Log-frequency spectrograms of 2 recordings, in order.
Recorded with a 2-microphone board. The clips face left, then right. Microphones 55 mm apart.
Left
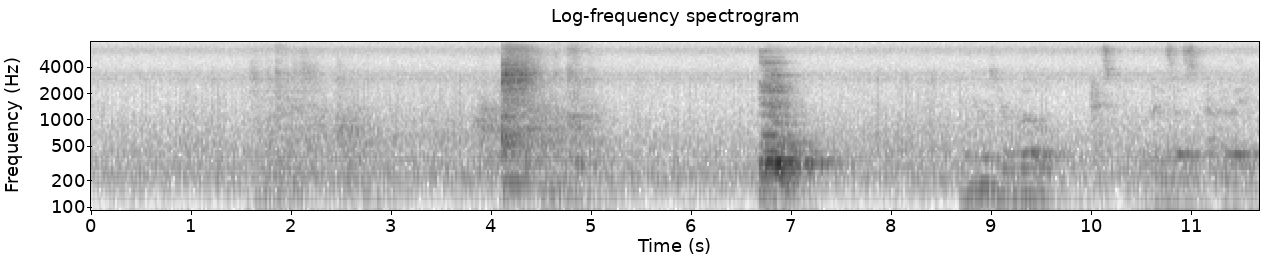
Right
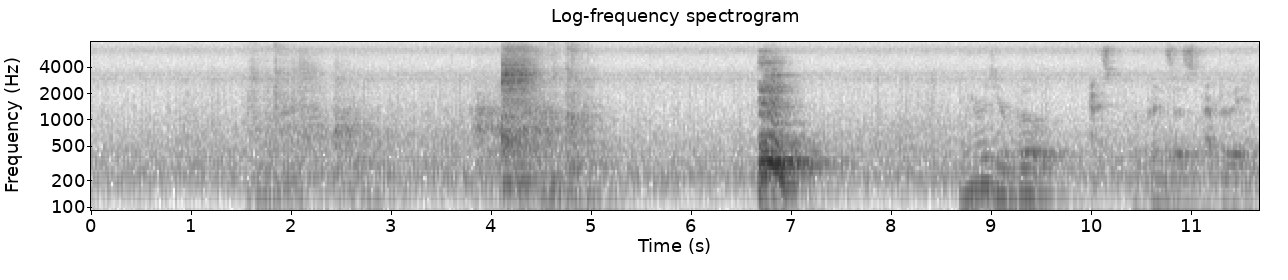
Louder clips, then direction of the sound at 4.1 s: Even; centre (ahead or behind).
